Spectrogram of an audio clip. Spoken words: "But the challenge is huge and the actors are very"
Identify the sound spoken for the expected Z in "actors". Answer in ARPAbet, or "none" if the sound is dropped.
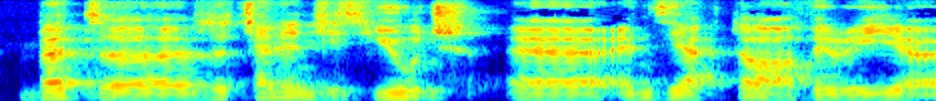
none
